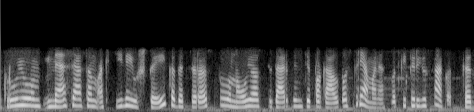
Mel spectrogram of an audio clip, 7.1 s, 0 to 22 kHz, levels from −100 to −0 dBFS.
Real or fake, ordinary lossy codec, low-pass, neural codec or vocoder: real; Opus, 24 kbps; 3.6 kHz; none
